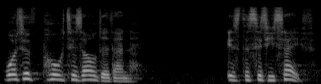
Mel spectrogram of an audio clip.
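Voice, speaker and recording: An actress as an earnest, mellow-voiced female companion. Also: mid-range voice, unhurried, close to an everyday voice. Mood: concerned. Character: serious, concerned female companion. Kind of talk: scripted game cutscene acting.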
